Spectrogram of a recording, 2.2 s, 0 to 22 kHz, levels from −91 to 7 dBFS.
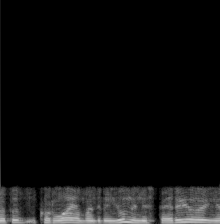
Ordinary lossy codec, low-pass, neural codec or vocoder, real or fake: Opus, 64 kbps; 3.6 kHz; codec, 16 kHz, 8 kbps, FreqCodec, smaller model; fake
